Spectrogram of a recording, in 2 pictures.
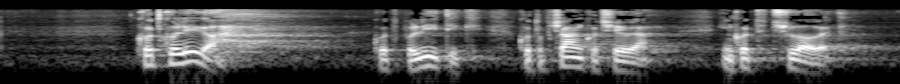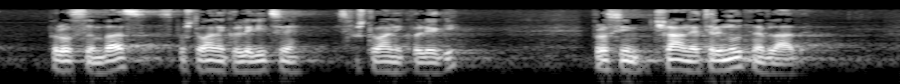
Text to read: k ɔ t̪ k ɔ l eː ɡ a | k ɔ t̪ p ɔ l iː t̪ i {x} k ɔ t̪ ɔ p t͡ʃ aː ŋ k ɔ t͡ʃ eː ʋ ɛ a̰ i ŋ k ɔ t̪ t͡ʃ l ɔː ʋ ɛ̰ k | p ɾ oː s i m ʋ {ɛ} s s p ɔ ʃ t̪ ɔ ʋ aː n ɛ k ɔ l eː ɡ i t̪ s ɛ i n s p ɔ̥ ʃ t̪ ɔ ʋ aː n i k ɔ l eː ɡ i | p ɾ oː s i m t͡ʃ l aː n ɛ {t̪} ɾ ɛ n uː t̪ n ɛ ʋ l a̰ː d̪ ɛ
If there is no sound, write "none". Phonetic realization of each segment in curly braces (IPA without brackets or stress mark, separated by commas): k, a, t̪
